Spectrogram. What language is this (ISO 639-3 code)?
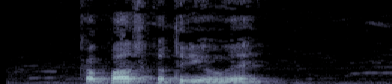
gig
